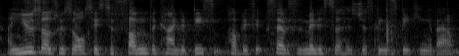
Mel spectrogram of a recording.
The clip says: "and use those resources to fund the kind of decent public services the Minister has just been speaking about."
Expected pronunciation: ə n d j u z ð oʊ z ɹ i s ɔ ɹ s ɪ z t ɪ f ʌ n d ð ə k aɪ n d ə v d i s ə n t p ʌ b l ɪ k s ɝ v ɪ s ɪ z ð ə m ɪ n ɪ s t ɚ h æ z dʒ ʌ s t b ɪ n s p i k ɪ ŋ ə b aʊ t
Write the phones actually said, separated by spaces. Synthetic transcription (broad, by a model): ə n j u z ð oʊ z ɹ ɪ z ɔ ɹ s ɪ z t ɪ f ʌ n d ð ə k aɪ n d ə v d i s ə n p ʌ b l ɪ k s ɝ v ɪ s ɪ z m ɪ n ɪ s t ɚ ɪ z dʒ ʌ s b ɪ n s p i k ɪ ŋ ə b aʊ t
